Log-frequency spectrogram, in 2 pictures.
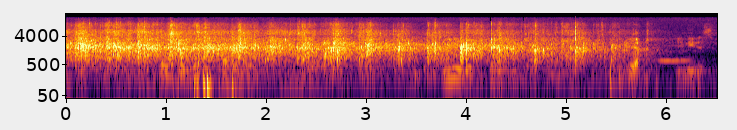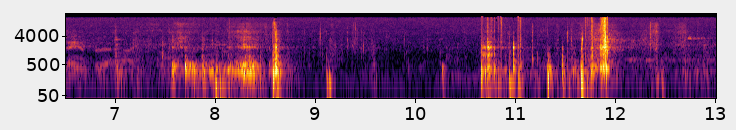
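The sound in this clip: Applause from a church audience welcoming a speaker: a dense, steady patter of many clapping hands for about six seconds that stops abruptly, followed by scattered knocks and handling noises.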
